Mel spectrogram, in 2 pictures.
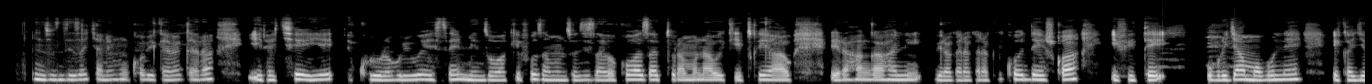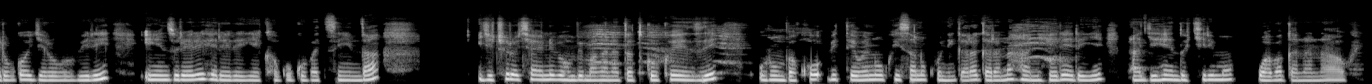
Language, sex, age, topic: Kinyarwanda, female, 18-24, finance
